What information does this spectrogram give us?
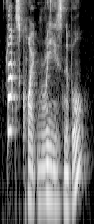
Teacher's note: again the T in quite is missed off that's quite reasonable it's quite okay just to miss off that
